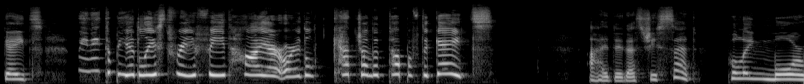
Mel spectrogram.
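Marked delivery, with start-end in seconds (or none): 0.8-5.0 loud, high, pressing; urgent shout. A narrator's reading. Friend warning over rushing water, loud and urgent. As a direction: yell it fast before it's too late.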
